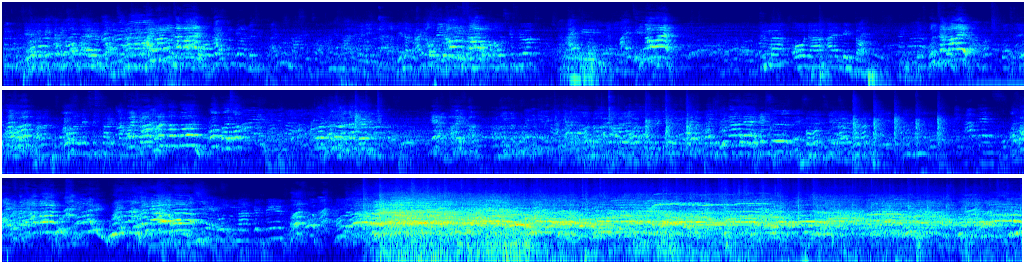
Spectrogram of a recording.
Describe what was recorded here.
Fans @ Zabo Eintracht. Last minute of the EM semifinal Germany vs. Turkey.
